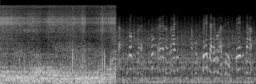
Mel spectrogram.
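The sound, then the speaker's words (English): A harsh, warbling, electronically distorted Dalek voice, made by someone speaking from inside a Dalek, buzzing and gobble-like for just over a second, then cutting abruptly to thinner, choppy, higher-pitched bursts. “So, yeah, right, I'm going to have a shot in a Dalek now.”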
